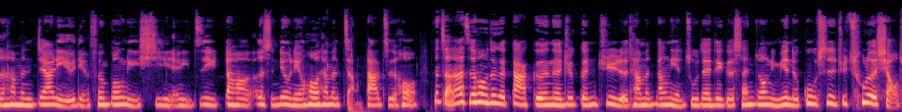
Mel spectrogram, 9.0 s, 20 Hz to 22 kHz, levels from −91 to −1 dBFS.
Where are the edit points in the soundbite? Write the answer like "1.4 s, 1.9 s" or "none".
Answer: 4.3 s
